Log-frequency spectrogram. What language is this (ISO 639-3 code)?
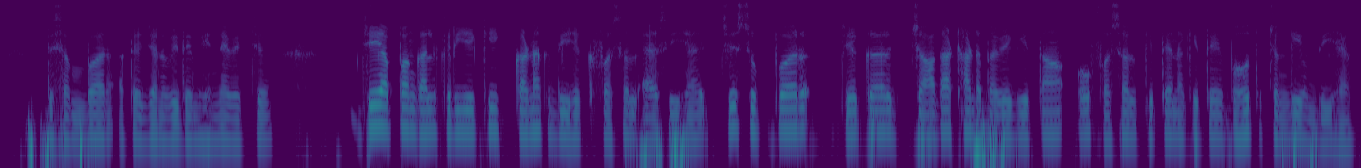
pan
